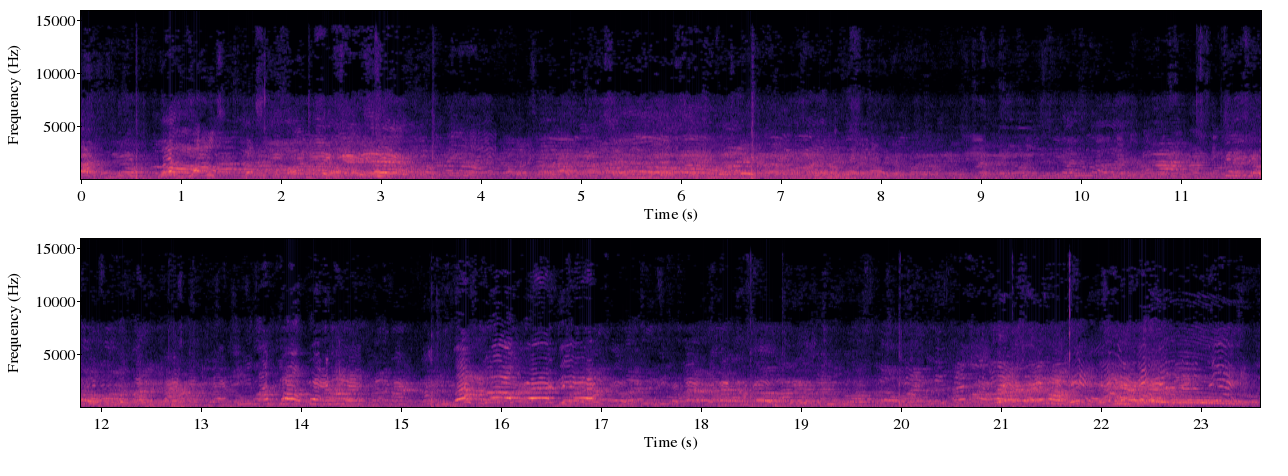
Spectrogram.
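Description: Boxers' punches thud against bodies and gloves.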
